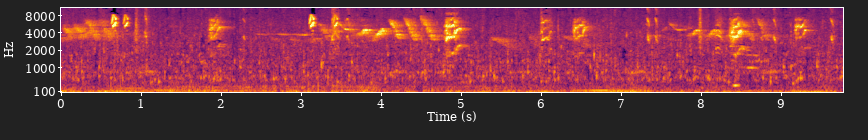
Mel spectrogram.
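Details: Calls from female and male double-collared seedeaters to fire up a male: quick series of high chirps and stuttering trills in several bursts with quiet gaps between.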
